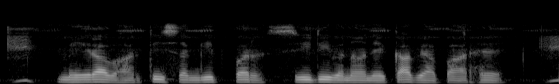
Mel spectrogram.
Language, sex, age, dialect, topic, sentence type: Hindi, male, 41-45, Kanauji Braj Bhasha, banking, statement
